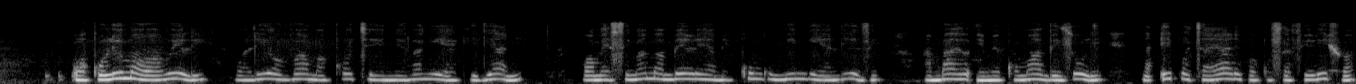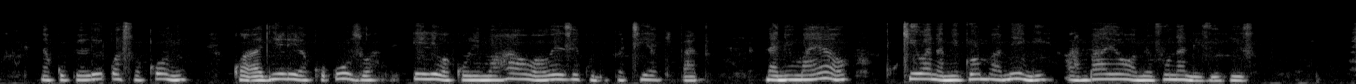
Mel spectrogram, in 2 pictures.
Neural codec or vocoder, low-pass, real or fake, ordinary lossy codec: none; 7.2 kHz; real; Opus, 24 kbps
